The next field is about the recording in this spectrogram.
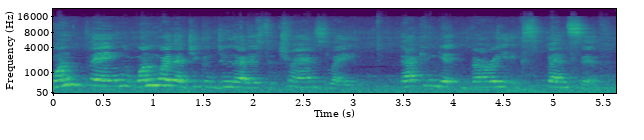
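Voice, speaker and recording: Over noticeable background noise and audible room echo, the speaker talks at a fairly slow pace with ordinary pitch variation and big swings in loudness. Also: woman, high pitch for a woman. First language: not English (English is third language). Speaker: technical writer. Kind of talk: impromptu speech. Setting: club meeting. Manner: formal.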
